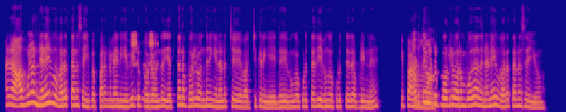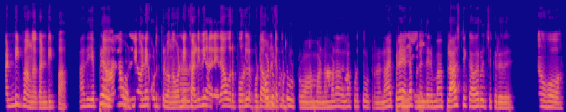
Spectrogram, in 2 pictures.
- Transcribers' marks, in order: other background noise; in English: "பிளாஸ்டிக் கவர்"
- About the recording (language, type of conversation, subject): Tamil, podcast, வீட்டில் உள்ள பொருட்களும் அவற்றோடு இணைந்த நினைவுகளும் உங்களுக்கு சிறப்பானவையா?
